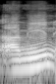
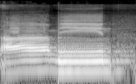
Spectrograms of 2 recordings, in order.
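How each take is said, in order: First: The first vowel is kept short. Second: The first vowel is held long. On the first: Trustworthy. The speaker calls it wrong. "Bukan amin, itu beda maknanya" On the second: O God, grant our prayers. The speaker calls it right. "hanya panjang"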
